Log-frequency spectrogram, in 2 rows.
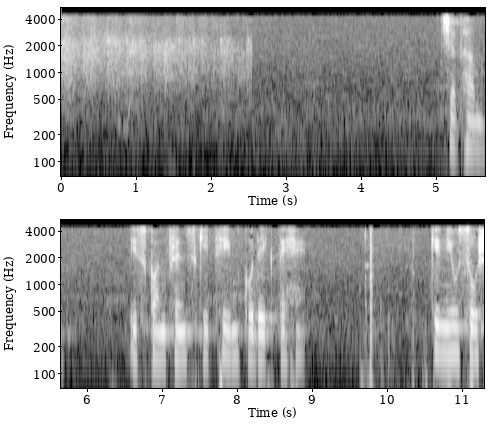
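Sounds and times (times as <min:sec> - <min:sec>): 
audience applause: 0:00.0 - 0:02.6
speech: 0:05.1 - 0:05.8, 0:06.6 - 0:09.0, 0:10.6 - 0:11.2.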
